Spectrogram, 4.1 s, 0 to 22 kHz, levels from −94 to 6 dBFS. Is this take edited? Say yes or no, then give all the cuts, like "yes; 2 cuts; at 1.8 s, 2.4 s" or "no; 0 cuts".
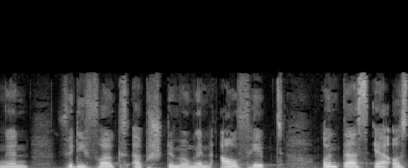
no; 0 cuts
